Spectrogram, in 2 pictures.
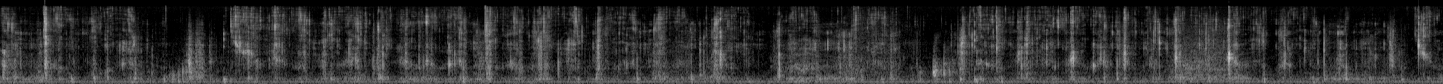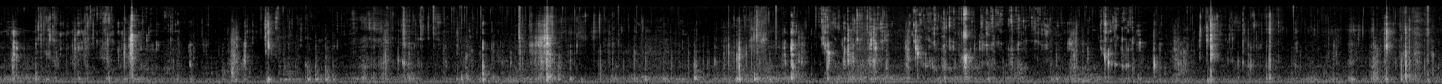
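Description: Close-miked eating of galbi-sauce-glazed roasted chicken drumsticks (BHC Galbileo): biting, tearing and chewing the meat, heard as many short irregular clicks and smacks throughout.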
